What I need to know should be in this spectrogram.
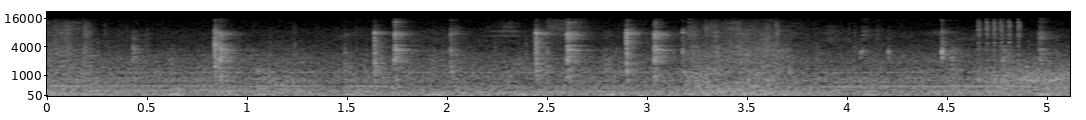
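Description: Loose parts rattle and clatter as a car drives over rough ground.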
